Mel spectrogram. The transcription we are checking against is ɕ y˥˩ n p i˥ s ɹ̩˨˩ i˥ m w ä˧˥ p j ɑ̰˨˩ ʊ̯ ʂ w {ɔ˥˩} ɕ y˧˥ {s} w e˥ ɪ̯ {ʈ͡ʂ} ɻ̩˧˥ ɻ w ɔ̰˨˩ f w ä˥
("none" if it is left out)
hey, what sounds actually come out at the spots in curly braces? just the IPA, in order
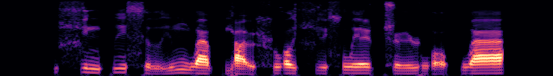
ɔ˥˩, s, ʈ͡ʂ

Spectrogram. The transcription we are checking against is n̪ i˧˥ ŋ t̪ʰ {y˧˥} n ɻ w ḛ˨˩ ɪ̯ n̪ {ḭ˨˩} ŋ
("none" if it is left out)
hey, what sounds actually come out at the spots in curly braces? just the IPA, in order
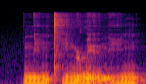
i˧˥, i˥

